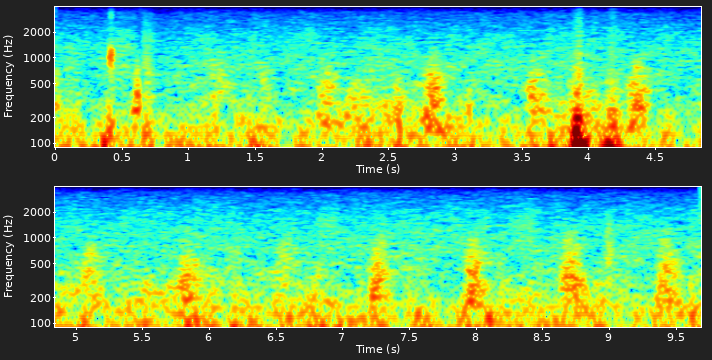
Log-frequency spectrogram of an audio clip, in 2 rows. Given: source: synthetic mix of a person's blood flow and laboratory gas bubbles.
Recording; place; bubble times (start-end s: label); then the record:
Doppler ultrasound of blood flow; subclavian vein
0.40-0.44 s: bubbles
From the record:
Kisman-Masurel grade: 112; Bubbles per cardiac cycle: 1 to 2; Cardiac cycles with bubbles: 1 to 10%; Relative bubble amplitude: moderate (0.250 to 0.450); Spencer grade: 1 (occasional bubble signal discernible with the cardiac motion signal, with majority of cardiac periods free of bubbles); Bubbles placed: anywhere in the cardiac cycle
